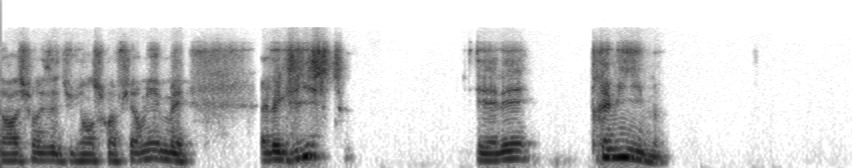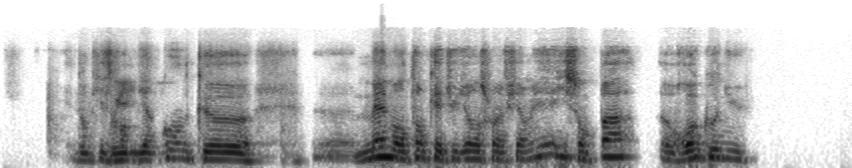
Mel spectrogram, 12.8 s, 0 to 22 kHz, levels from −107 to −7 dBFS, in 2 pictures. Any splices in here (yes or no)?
no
